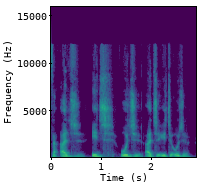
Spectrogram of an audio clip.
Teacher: जीम का मखरज मालूम हो गया जबान का बीच और ऊपर का तालुक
